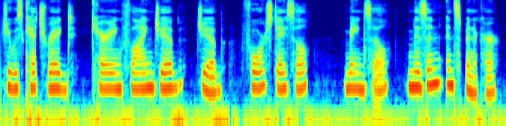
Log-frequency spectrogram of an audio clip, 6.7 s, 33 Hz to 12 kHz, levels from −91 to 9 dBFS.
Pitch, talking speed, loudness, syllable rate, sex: 200 Hz, 135 wpm, -16 LUFS, 3.9 syllables/s, female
